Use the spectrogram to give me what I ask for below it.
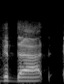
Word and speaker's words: Gadot: Gadot. It's Gadot. Yeah. – Okay, because I've heard Gadot, Gadot, Gadot with no emphasis on the T, but it's Gadot.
